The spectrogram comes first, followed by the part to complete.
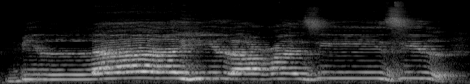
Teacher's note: Huruf za-nya dibaca tafkhim tebal dengan desis yang tebal, kasrah 2 harokat karena setelahnya ada huruf ya sukun, dan huruf za yang kedua dibaca tafkhim tebal, cukup 1 harokat saja karena setelahnya langsung disambung. · Kata azizil, huruf a-nya ditekankan keluar dari tenggorokan bagian tengah, fathah 1 harokat.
